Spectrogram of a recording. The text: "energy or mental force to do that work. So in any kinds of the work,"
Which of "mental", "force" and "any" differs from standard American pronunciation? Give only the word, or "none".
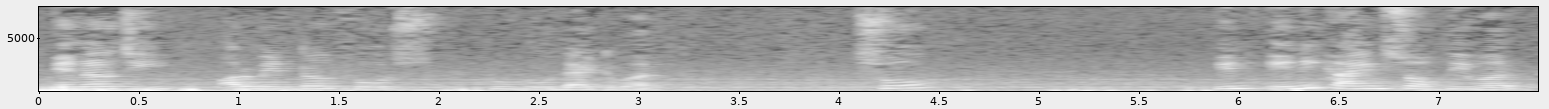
none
